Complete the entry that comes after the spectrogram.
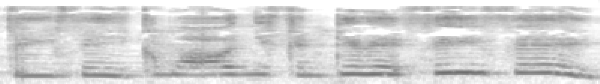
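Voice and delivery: put-on very high, tearful crying shout. Retelling how she shouted to her drowning dog, reenacting screaming at her. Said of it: "I'm just screaming at her, like shouting like".

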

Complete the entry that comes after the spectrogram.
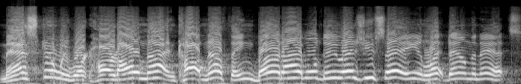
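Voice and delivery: doubtful, grudging tone. Acting out how Peter answers Jesus about the nets: Peter's doubtful tone. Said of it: "I imagine it like this".

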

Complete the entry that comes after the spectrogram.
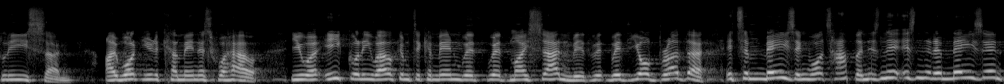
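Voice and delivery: acted-out, begging, pleading voice. Acting out the father begging his elder son to come in: father pleading. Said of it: "the father is pleading with".

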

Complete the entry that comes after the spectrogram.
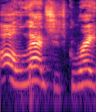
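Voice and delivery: sarcastic tone, meaning the opposite. Low on food in the game, a player answers a teammate in a sarcastic tone. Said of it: "it's called sarcasm".

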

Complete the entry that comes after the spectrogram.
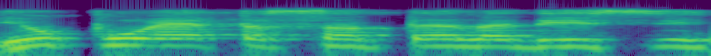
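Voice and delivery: slow, drawn-out, high announcer voice. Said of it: "eu digo".

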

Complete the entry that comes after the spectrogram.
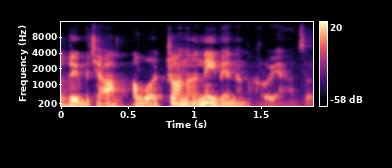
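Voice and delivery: ordinary delivery

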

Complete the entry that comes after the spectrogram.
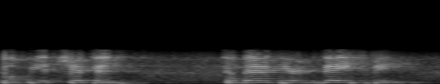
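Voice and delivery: loud shout. Retelling calling after a man who kept walking away: retelling a shout. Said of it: "I shouted louder".

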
